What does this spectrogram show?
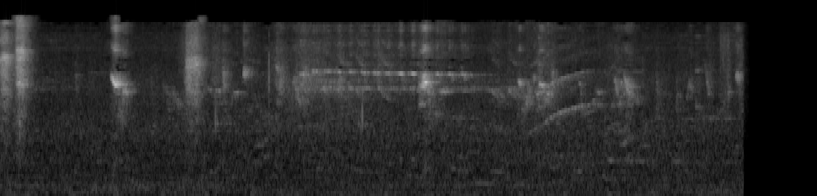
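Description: Small birds chirping outdoors, with several short sharp notes, a held high whistle and a few curved, gliding calls. The sound cuts off abruptly near the end.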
